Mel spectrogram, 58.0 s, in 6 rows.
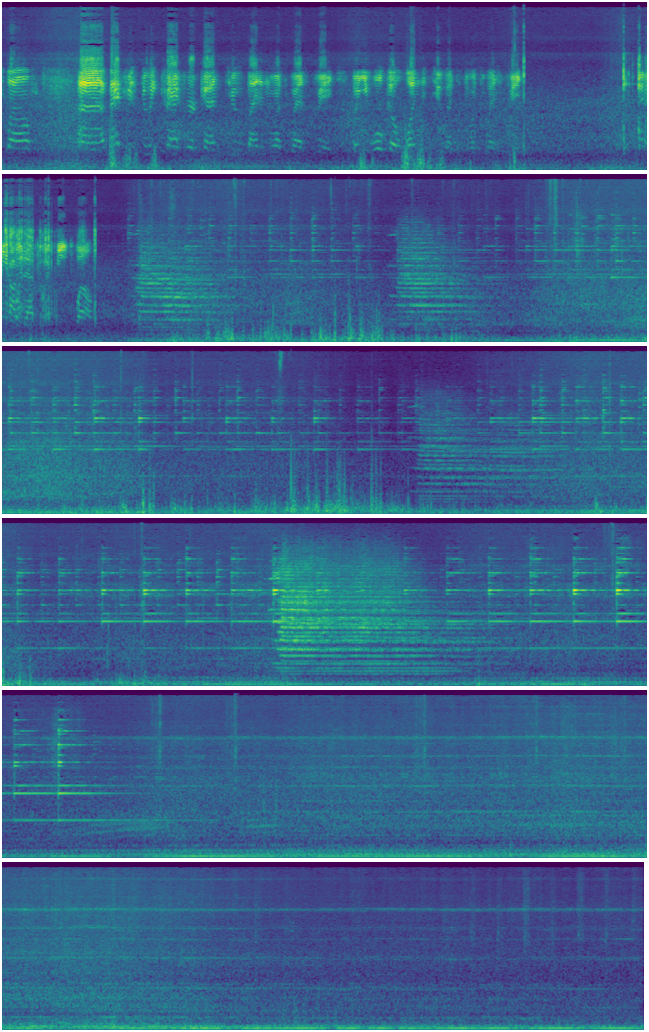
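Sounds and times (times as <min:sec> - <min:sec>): diesel engines rumbling: 0:00.0 - 0:58.0
crossing bell ringing: 0:11.6 - 0:58.0
locomotive air horn blast: 0:11.7 - 0:13.1, 0:15.6 - 0:16.9, 0:25.6 - 0:27.2, 0:33.2 - 0:35.8.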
